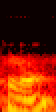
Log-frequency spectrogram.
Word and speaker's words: 쿨롱: 곱하기 10의 -19 쿨론 쿨롱이라고 읽어 쿨롱 쿨롬이라고 써 있는데이 읽을 때 큰 롱이라고 하긴 하더라고요 전자가 근데 이게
